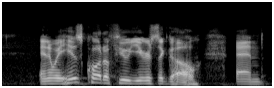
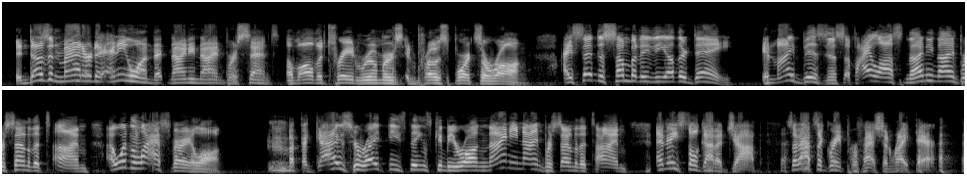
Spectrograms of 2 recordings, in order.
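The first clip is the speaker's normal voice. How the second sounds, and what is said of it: Gruff, angry Stan Van Gundy impression. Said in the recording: “just try to imagine this in a gruff, angry Stan Van Gundy voice ... I'm going to try to do that voice ... Terrible. Terrible”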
